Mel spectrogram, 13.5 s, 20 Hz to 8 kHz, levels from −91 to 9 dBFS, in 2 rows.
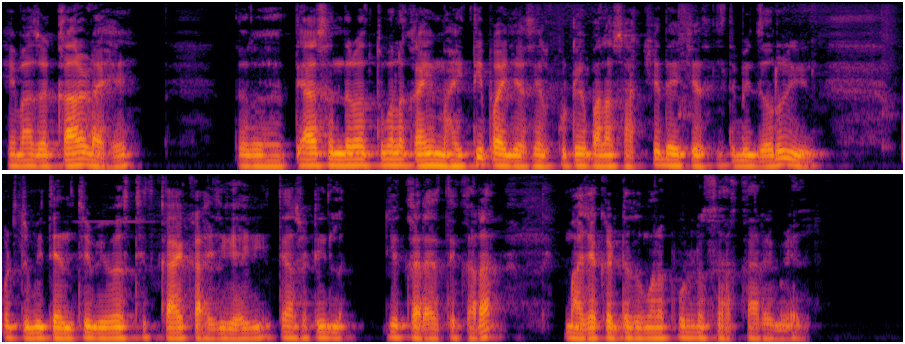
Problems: background sounds at intervals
